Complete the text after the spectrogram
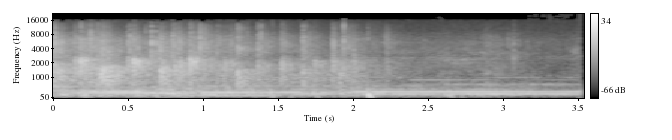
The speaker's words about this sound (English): Give them a clap. Thank you.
